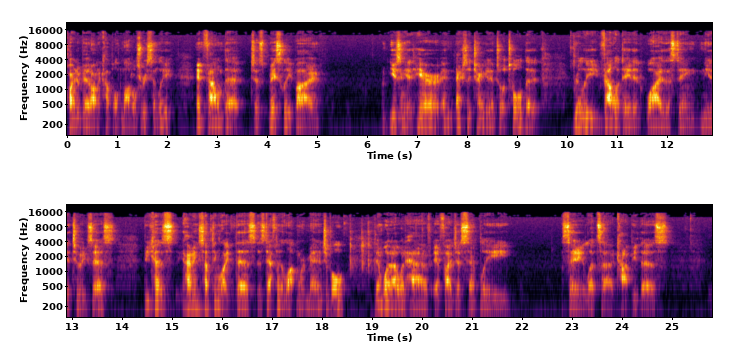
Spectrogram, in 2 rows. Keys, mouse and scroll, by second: 9.5 shift+click, 11.1-14.1 scroll up 5, 14.1 scroll up 1, 15.6 click, 16.0 middle click, 16.1 ctrl+shift+b, 17.2 middle click, 20.0 click, 23.5 click, 25.2 click.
